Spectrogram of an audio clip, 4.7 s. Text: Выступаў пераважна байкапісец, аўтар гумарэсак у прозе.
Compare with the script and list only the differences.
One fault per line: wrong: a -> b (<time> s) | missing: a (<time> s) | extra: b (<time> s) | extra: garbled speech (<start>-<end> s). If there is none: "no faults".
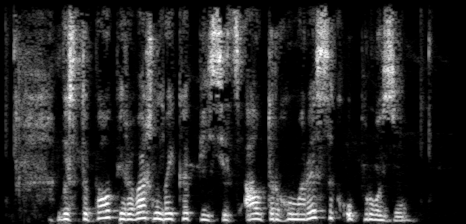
no faults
